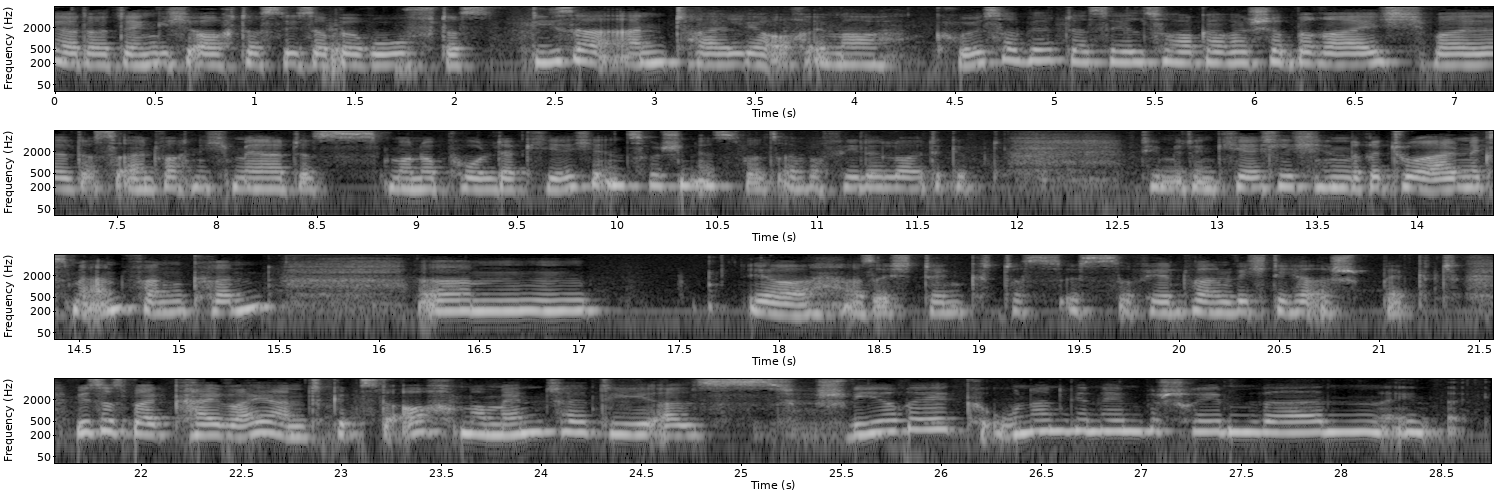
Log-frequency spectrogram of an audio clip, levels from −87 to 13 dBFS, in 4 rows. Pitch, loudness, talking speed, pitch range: 205 Hz, -22 LUFS, 155 wpm, 190-230 Hz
